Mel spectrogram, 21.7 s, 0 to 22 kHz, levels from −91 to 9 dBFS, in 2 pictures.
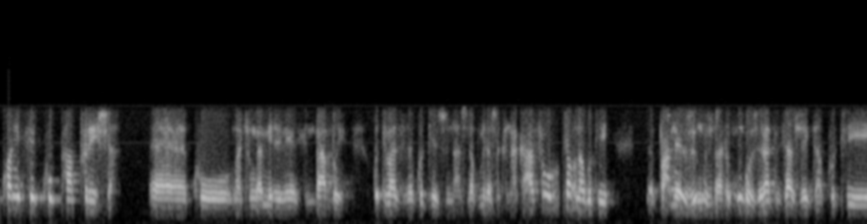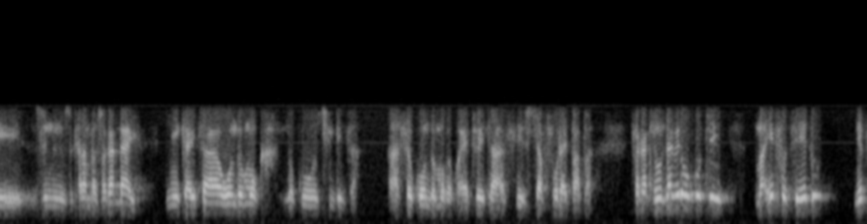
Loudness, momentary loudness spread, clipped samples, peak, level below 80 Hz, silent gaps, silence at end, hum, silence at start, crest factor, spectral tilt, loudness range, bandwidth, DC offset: -24 LUFS; 10 LU; under 0.1%; -4 dBFS; -84 dBFS; none; 0 s; none; 0.05 s; 20 dB; -7.5 dB/octave; 3 LU; 3.9 kHz; under 0.1%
